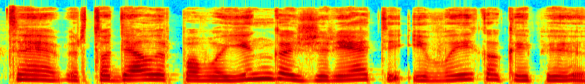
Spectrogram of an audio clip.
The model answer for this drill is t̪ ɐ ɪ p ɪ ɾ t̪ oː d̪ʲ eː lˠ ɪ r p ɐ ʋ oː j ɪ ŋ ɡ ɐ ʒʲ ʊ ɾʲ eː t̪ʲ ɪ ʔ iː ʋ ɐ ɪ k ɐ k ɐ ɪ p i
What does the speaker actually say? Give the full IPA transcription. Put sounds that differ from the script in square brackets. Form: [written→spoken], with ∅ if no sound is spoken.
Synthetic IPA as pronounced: t̪ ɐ ɪ p ɪ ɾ t̪ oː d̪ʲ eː lˠ ɪ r p ɐ ʋ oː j ɪ ŋ ɡ ɐ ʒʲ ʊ ɾʲ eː t̪ʲ ɪ ʔ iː ʋ ɐ ɪ k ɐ k ɐ ɪ p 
